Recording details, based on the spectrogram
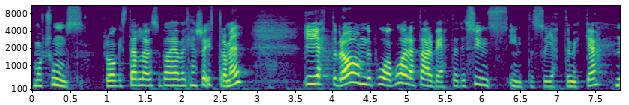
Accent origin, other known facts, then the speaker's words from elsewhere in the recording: Tibro, Västra Götaland County, Sweden; du vet att jag är från Tibro.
